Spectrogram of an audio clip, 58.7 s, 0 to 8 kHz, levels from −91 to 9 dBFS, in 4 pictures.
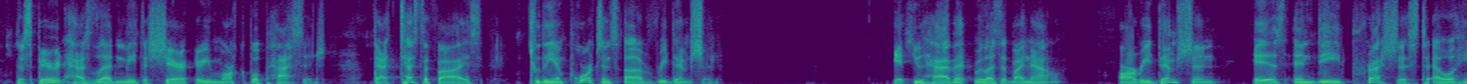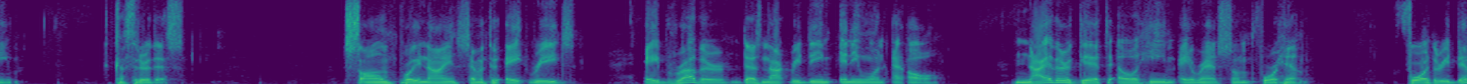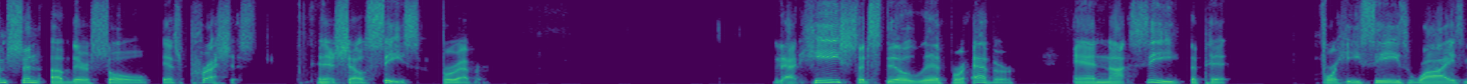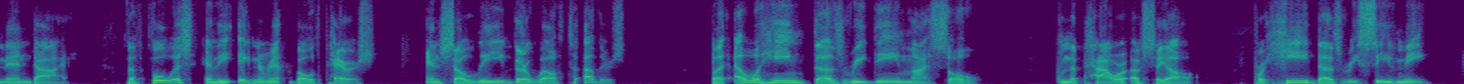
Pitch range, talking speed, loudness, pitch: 105-135 Hz, 120 wpm, -26 LUFS, 120 Hz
